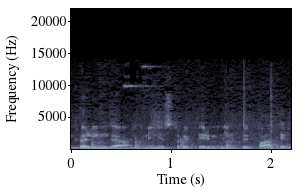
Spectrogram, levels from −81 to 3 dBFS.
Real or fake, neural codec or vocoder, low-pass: real; none; 14.4 kHz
